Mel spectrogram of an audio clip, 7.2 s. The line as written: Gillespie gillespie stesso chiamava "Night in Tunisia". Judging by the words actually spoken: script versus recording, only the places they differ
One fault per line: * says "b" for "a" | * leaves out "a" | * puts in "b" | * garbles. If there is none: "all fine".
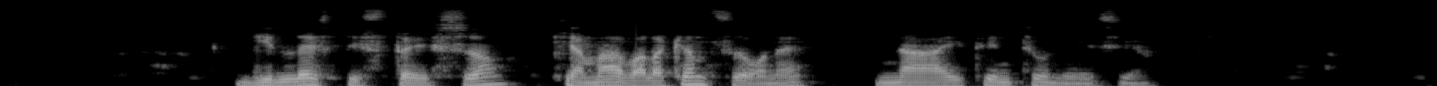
* leaves out "gillespie"
* puts in "la canzone"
